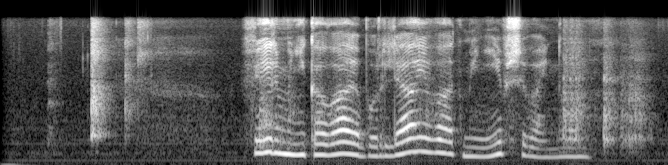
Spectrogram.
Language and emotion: Russian, sad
